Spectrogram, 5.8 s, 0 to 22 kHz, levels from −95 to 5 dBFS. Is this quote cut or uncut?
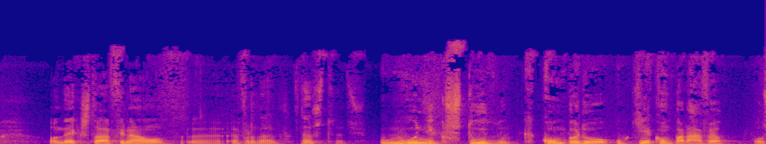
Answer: cut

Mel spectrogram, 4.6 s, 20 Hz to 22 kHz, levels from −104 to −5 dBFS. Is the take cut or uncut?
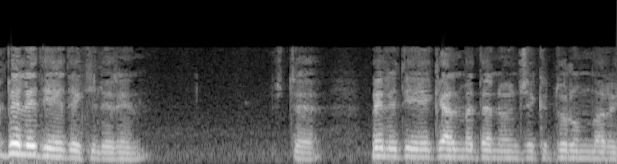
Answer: uncut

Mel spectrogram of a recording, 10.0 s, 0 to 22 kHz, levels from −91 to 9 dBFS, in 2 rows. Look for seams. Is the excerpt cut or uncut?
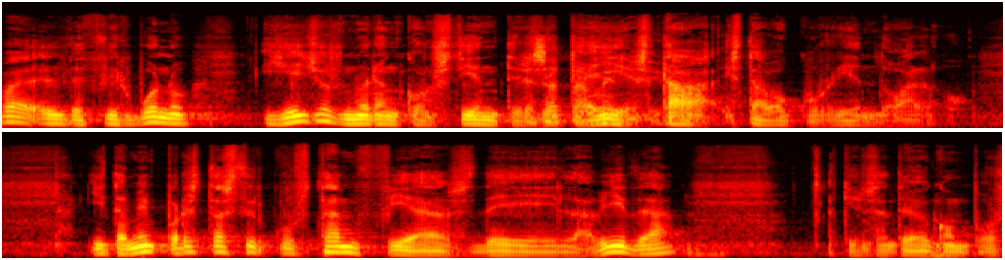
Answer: uncut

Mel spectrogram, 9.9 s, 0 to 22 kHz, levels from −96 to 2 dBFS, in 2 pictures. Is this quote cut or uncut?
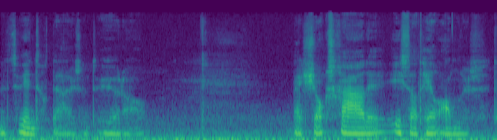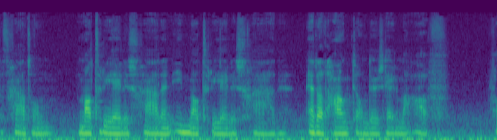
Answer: uncut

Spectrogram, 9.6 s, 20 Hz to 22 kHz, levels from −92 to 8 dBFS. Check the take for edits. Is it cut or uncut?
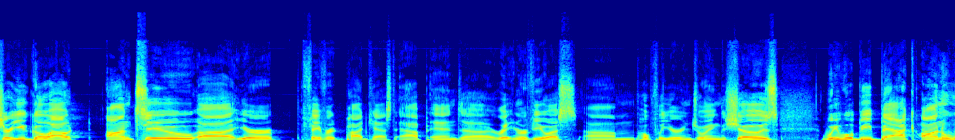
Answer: uncut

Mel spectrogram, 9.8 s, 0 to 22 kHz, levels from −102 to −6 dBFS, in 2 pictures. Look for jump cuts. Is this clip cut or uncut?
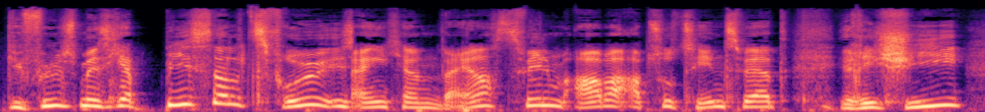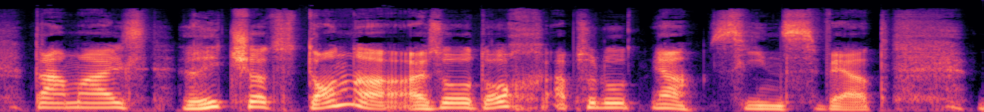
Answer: cut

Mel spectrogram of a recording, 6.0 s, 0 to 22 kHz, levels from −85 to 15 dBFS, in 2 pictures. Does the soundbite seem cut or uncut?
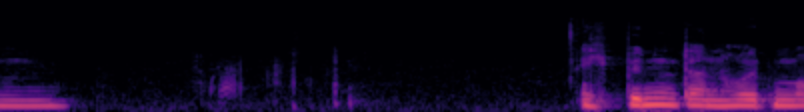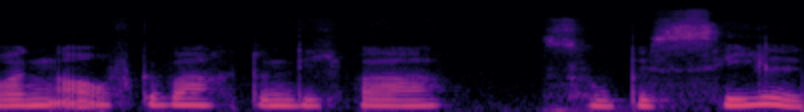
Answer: uncut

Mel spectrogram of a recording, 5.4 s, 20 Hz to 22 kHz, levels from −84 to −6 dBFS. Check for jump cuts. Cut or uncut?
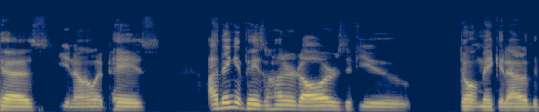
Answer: uncut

